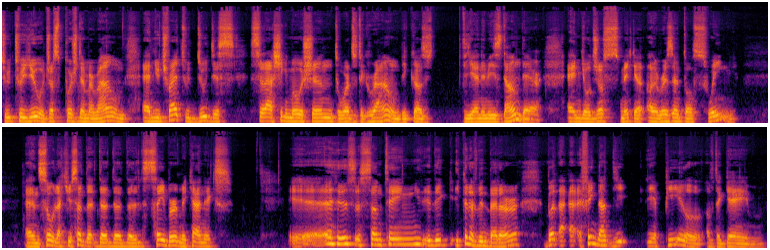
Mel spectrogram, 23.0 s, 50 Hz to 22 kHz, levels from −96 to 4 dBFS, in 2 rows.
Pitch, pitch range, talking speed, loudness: 120 Hz, 110-145 Hz, 165 wpm, -17 LUFS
